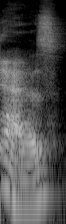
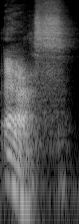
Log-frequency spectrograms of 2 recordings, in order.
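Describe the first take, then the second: First: The word is said like 'as', ending in z. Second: The word is said like 'ass', ending in s. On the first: The speaker calls it wrong. "Not as, you're saying as" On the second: The speaker calls it right. "So you have to pronounce it ass"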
